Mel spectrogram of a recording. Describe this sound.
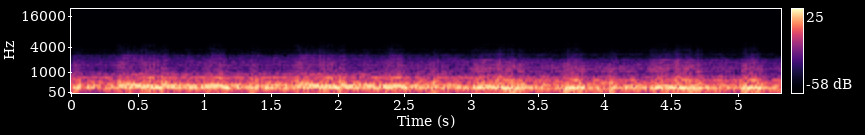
Real-Reggea Dist Chops
Extremely abstractified rasta-dub guitar chops.
ragga, rasta, reggae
